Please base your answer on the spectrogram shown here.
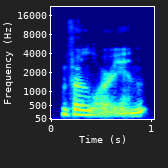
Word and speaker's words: Veran: Veran. Veran. Okay. Okay. Like Valian but oren technically okay.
